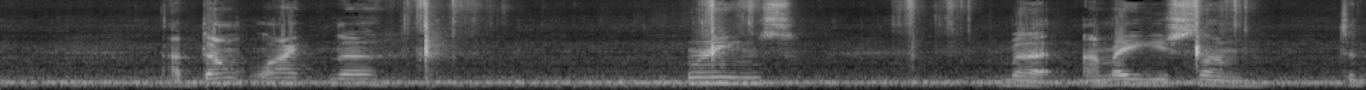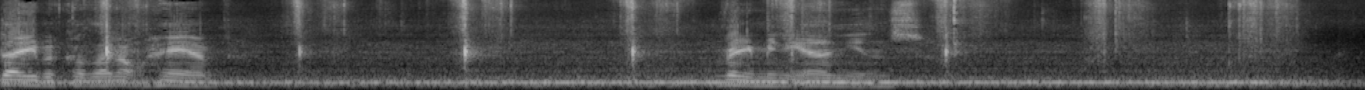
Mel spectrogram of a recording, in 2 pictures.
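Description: A knife taps against a plastic cutting board.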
